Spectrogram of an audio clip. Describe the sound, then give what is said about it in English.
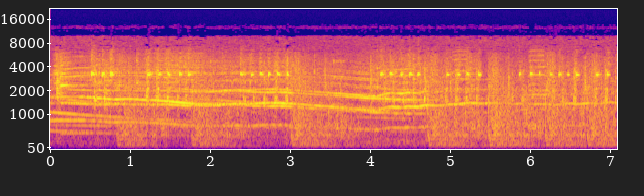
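Several police car sirens wail at once as a mass of police cars rush to answer a signal, their overlapping tones sliding slowly up and down in loud, steady sweeps over a rumbling engine roar, with no voices. “Now a mass of police cars responding to the Riddler's phony signal rush into his trap.”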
